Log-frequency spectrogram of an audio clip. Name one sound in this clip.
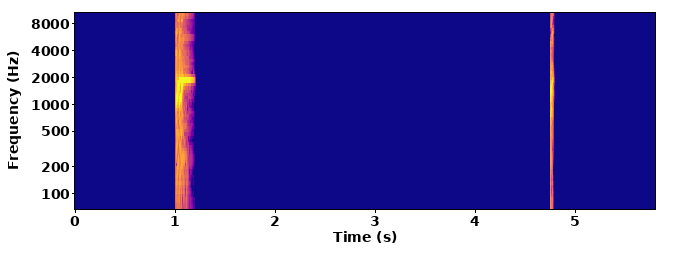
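A short electronic menu blip sounds.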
